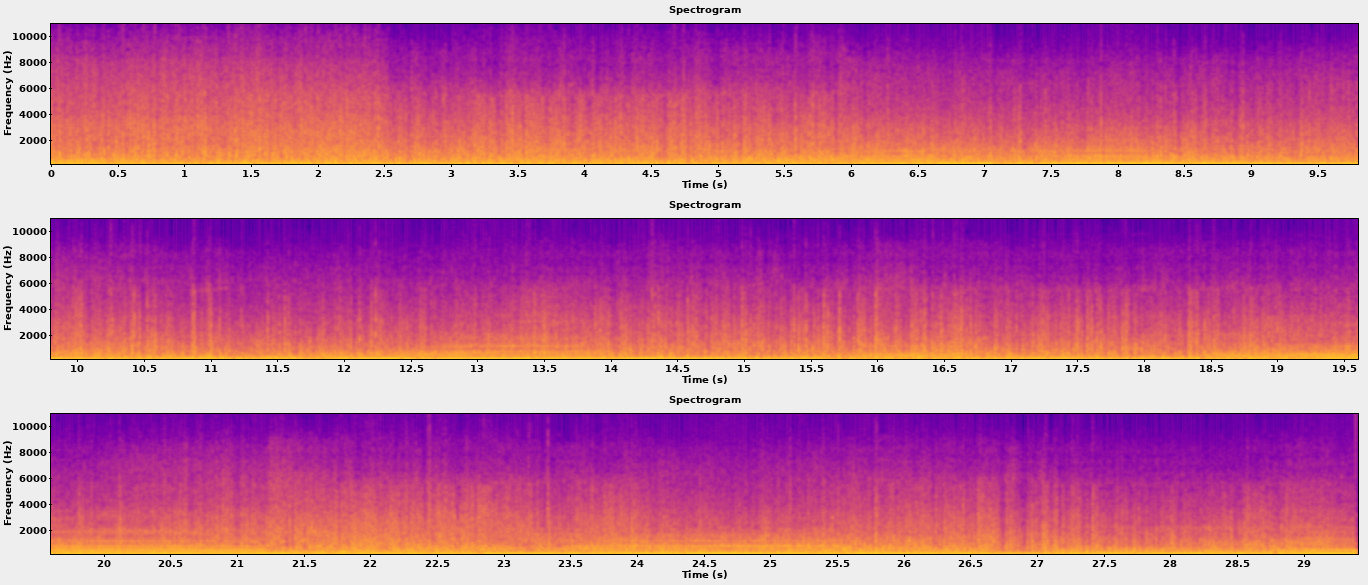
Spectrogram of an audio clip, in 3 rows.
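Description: Yamaha R3's parallel-twin engine running at speed, its pitch rising several times as it accelerates, under heavy wind noise on the microphone.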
